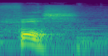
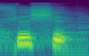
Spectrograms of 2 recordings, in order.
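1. A palavra termina limpa no som 'sh'. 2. A palavra termina com uma vogal extra, 'ee'. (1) "Sem o som do i no final" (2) "que o brasileiro às vezes fala fish, né, não tem esse i no final"

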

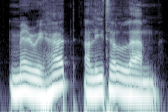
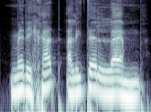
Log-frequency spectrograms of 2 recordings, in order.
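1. Se dice con vocales inglesas. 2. Se dice con vocales españolas. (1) "que esto otro" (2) "nos aferramos a las vocales que conocemos"

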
